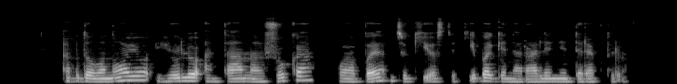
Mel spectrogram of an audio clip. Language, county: Lithuanian, Marijampolė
